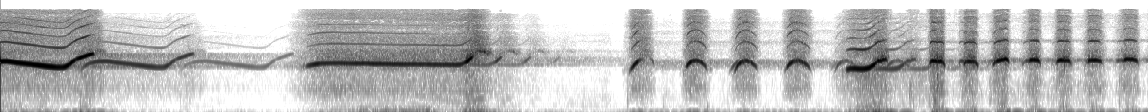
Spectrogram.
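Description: Human whistling with no other sound. It opens with a swooping whistle that dips and rises, then holds a long steady note that turns up at its end. A run of short chirped notes follows, quickening to about four a second near the end.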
